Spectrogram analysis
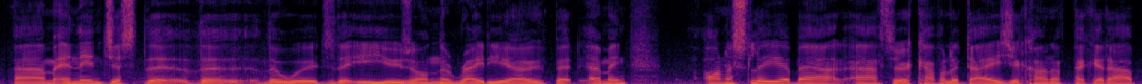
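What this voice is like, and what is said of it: New Zealand accent. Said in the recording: “the New Zealand accent”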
